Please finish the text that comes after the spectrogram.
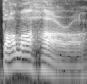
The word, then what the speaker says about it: Balahara: All right, our first proper look at the monster that is a brand new Leviathan called Balahara, I believe is how you pronounce it.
